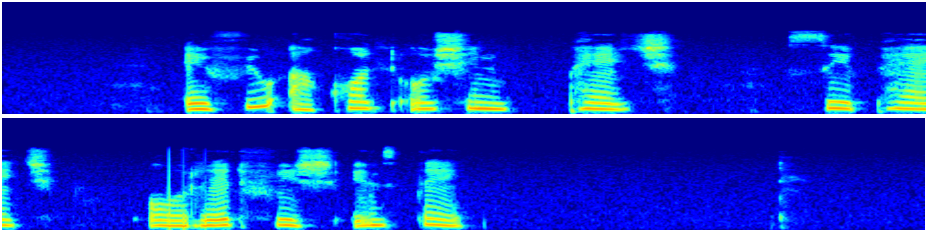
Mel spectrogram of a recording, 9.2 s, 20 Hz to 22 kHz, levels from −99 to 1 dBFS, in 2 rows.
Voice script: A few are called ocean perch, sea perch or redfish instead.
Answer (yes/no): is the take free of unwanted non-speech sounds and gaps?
yes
